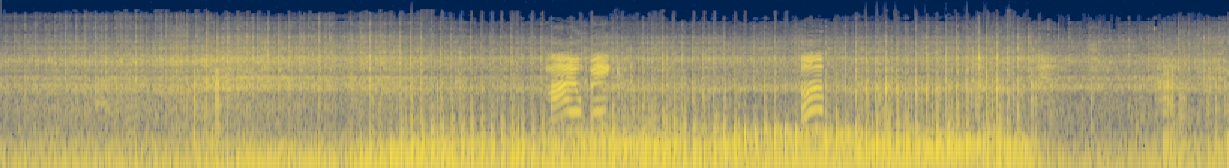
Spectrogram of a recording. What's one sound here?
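A quad bike engine idles with a low, steady rumble close by.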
